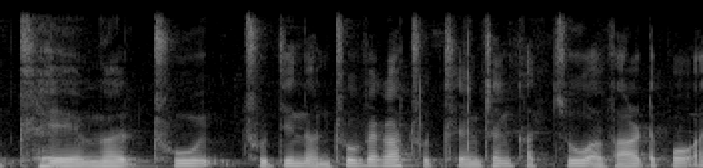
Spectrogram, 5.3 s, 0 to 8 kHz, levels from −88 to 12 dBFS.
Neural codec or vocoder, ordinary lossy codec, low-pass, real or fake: none; none; 7.2 kHz; real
